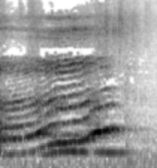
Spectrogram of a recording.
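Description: A young boy's long crying wail, its pitch dipping and then climbing before it fades out about a second and a half in.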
